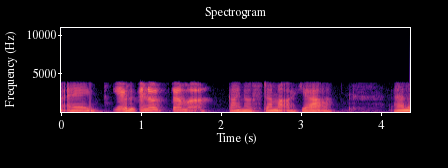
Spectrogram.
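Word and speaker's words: Gynostemma: o o s t m m a yeah gyo stema gyo stemma yeah and it's some super potency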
